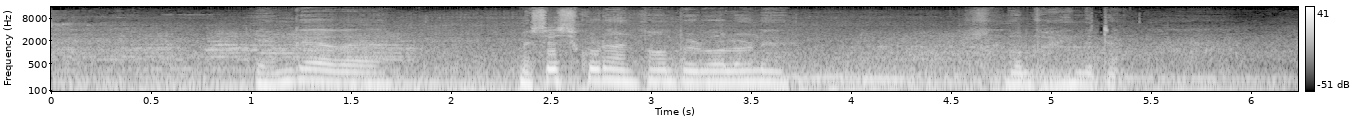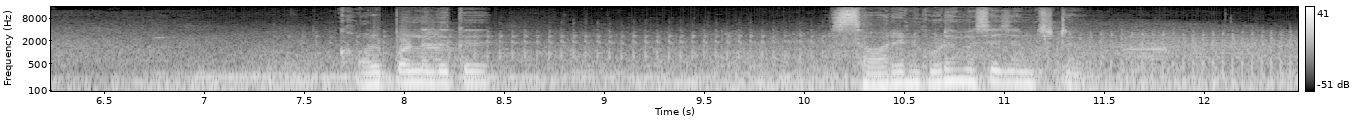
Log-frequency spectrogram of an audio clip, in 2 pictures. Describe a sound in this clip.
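A young man talks into a phone nearby.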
